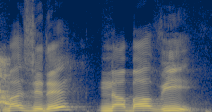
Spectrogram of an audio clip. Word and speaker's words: مسجد نبوی: مسجد نبوی یہ ہے درست تلفظ.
